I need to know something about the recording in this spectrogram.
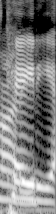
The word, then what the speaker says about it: Khadi: we all say Khadi. Yeah. She definitely said Katie on her video, and I forgot. Her name is Khadi Don, but it's spelled KHADIDON. Black people being creative.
